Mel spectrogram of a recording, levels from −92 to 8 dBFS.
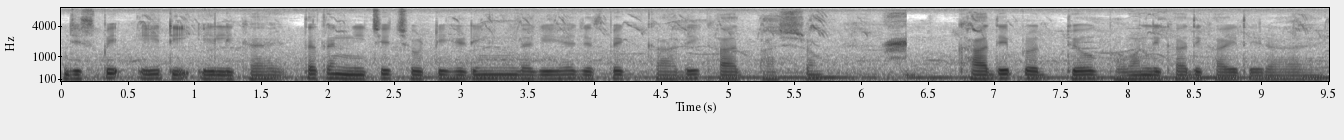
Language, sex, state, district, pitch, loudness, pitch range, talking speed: Hindi, male, Uttar Pradesh, Lucknow, 120 Hz, -17 LUFS, 115-140 Hz, 140 wpm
